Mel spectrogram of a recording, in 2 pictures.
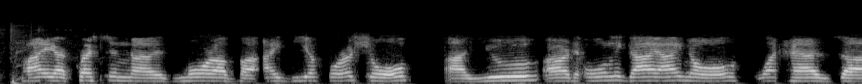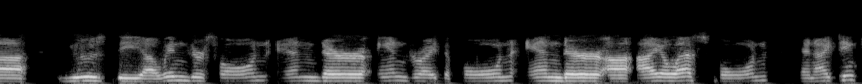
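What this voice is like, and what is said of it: Bad fake accent, Mexican to Swedish. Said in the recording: “a terrible accent, by the way ... That accent went from, like, Mexican to, like, Swedish. Like, in a sentence.”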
